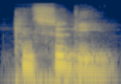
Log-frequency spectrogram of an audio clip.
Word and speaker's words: Kintsugi: The like what you mentioned about the, how do you pronounce it? Kintsugi? Kintsugi.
